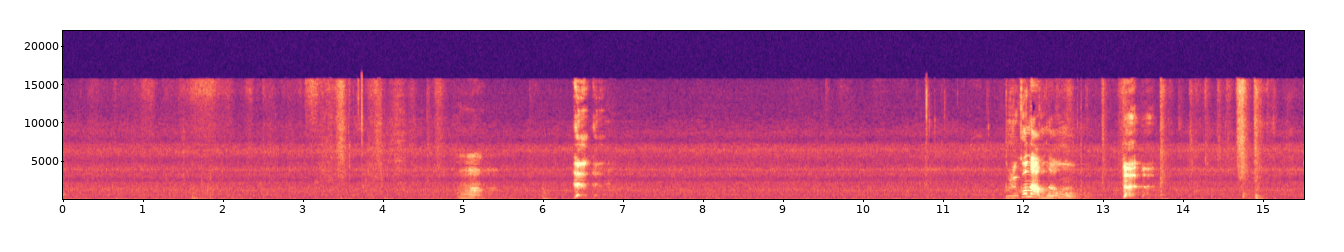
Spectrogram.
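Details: Korean girl, a streamer, hiccuping: several short, abrupt voiced hiccups, some in quick pairs, in a quiet room.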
